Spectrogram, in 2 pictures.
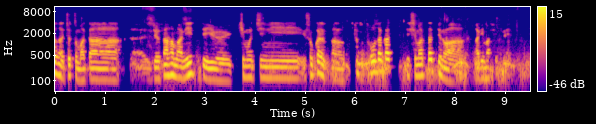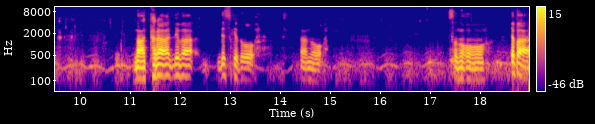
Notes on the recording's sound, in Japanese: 宮城県石巻市十三浜で漁業を営む。歩きながら1時間、対談する。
